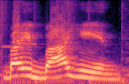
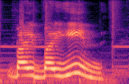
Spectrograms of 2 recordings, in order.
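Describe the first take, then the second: First: The stress falls on the second-to-last syllable. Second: The stress falls on the last syllable. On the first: The shore or bank of a river or sea. "kung ito ay ating bibigkasin ng dahan-dahan" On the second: To spell out the letters of a word in order. "ito ay nasa diing mabilis"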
